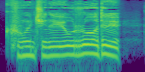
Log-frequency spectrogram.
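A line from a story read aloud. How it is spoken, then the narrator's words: Growling. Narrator (Russian): рычал Валерий Наумович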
